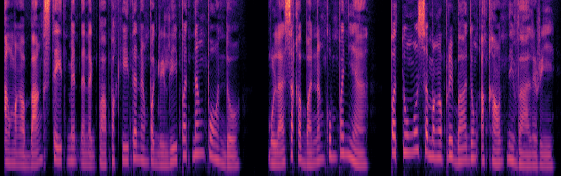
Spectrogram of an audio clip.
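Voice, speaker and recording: A woman with a Filipino accent narrates a scripted audio drama in a measured, solemn, theatrical way. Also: sits low, darkish tone, dry recording, studio quality.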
